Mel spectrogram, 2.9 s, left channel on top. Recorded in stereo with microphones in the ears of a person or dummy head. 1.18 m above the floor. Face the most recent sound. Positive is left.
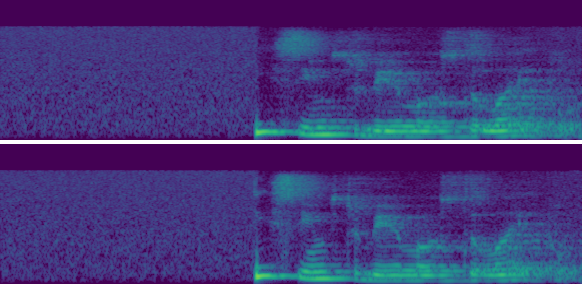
turn(degrees=-25)  # may be behind; listen again after turning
